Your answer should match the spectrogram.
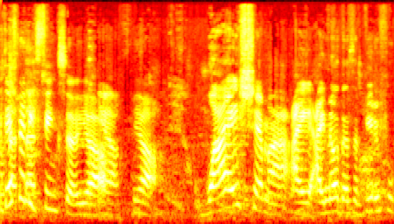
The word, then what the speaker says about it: Shema: I don't mind, but the actual pronunciation for the word is Shema. So it has an accent between the E and the M.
